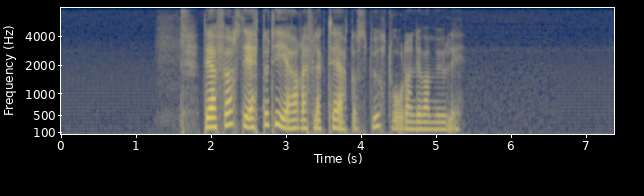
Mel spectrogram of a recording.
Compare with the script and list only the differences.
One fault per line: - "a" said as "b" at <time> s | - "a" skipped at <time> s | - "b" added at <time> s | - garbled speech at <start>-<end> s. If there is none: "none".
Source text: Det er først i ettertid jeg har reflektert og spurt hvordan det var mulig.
none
